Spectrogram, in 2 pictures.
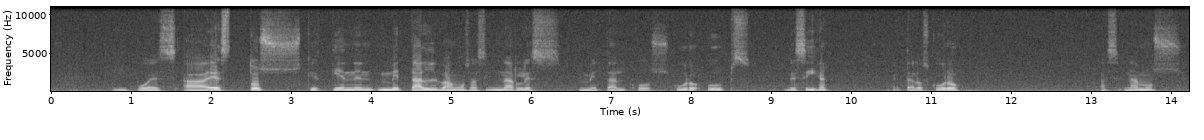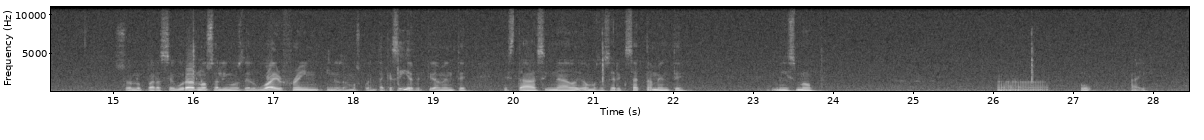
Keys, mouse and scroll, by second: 4.8 click, 6.2 click, 7.4 click, 9.4 click, 10.6 click, 12.3 click, 13.0 click, 16.1 z, 17.1-17.5 scroll down 2, 18.1-18.5 scroll up 2, 18.7 z, 20.7 right click, 21.5 shift+right click, 23.1 shift+right click, 24.3-26.7 shift+middle drag, 27.1 shift+right click, 27.7 shift+right click.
